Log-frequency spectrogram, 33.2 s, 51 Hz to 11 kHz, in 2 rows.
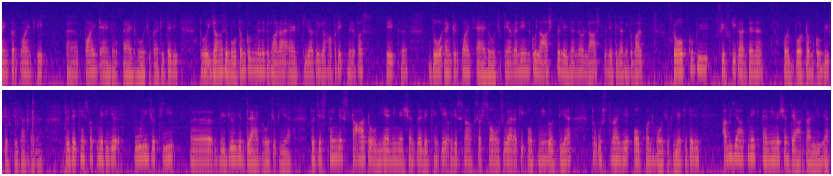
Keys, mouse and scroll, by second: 23.3-33.1 drag.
